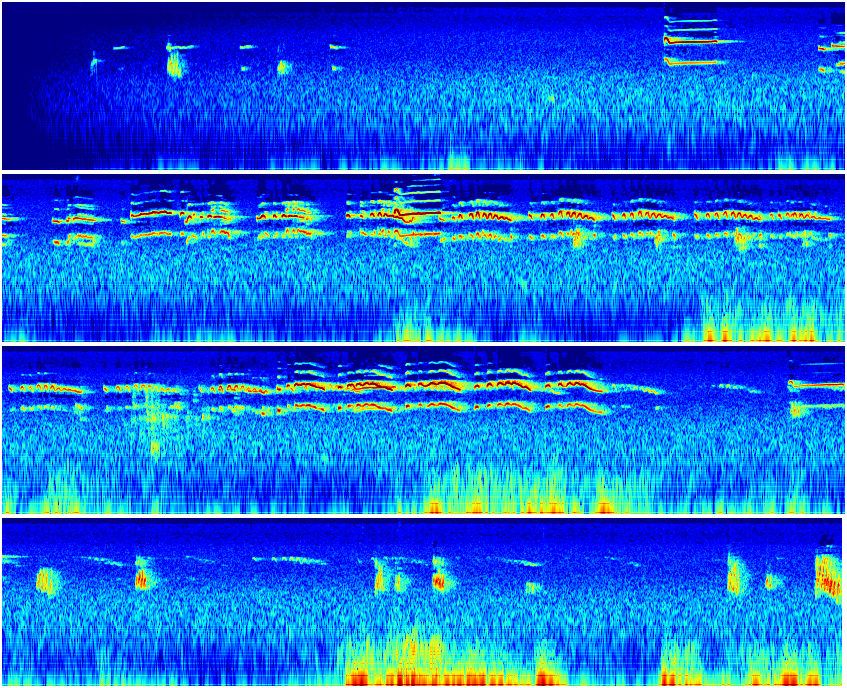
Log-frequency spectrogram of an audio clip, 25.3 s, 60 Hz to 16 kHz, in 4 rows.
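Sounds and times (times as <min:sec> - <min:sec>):
low background noise: 0:00.2 - 0:25.2
bird chirps: 0:00.6 - 0:02.6, 0:05.0 - 0:05.5, 0:06.1 - 0:23.8
bird song with wavering buzzy notes: 0:06.1 - 0:25.2.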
